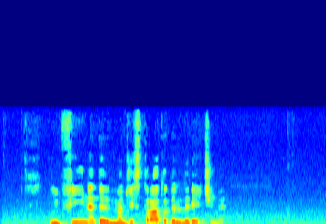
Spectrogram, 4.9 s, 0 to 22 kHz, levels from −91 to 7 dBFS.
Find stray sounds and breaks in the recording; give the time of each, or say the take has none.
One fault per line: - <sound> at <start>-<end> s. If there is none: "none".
none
